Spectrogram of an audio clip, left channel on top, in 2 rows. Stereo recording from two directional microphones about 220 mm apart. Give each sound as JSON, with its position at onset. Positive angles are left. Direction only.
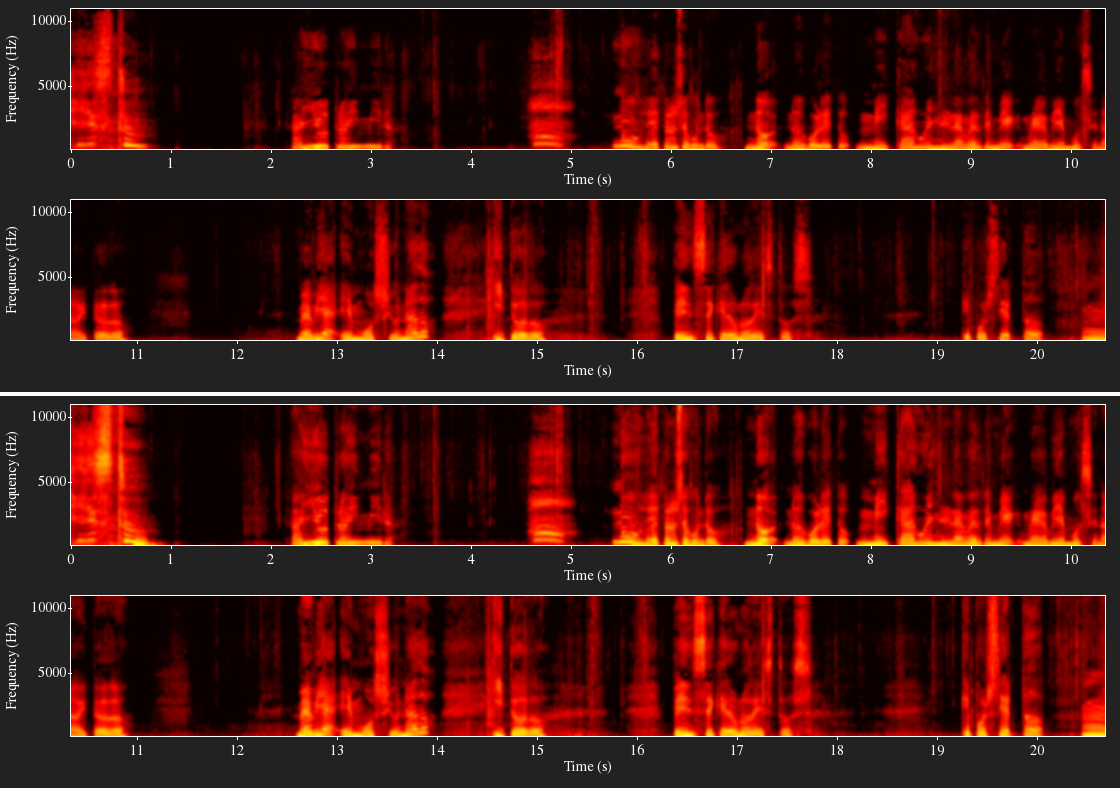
{"t": 0.0, "sound": "a sound", "side_deg": -25}
{"t": 2.0, "sound": "speech", "side_deg": -20}
{"t": 12.5, "sound": "speech", "side_deg": -10}
{"t": 19.2, "sound": "speech", "side_deg": -30}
